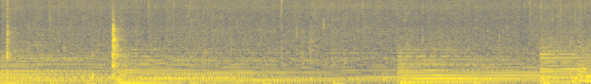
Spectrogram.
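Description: Sambal belacan paste sizzling in hot oil, a steady hiss, with one sharp tap about a second in. Background music with held chords plays along.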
